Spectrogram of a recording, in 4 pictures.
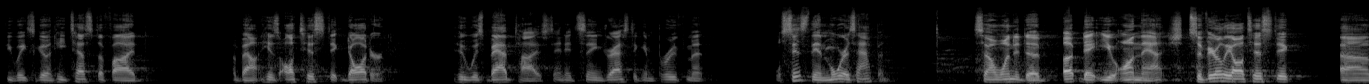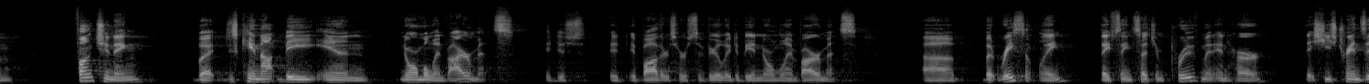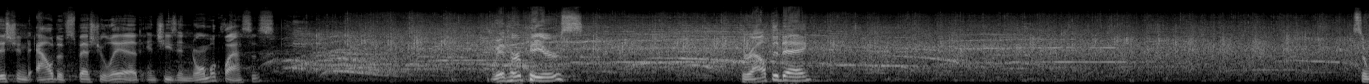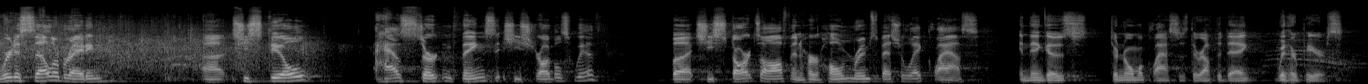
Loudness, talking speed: -28 LUFS, 130 wpm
